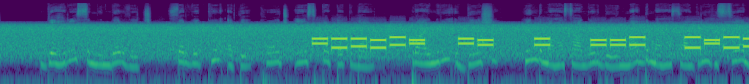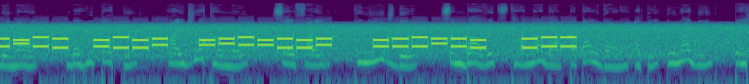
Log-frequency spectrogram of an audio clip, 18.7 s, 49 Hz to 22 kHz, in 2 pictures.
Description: DTMF, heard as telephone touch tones, dialled by machine, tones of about 200 ms, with phone line noise and speech in Punjabi. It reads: 02519* 07 8 779 3*35*62 4318 7097218 456051 266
